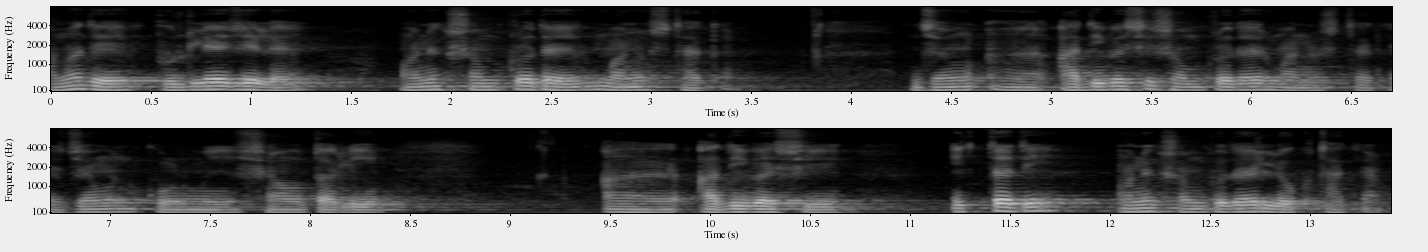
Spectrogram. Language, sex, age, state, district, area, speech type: Bengali, male, 18-30, West Bengal, Purulia, urban, spontaneous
